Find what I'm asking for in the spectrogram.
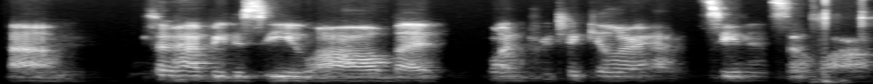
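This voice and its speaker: A woman's voice: sits low, flat delivery, a little fast, gravelly, a crowd in the background, poor audio. A woman leading an online group meditation session over a video call, talking informally and meanderingly with many fillers before guiding the practice. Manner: rambling and warm in greeting, with many fillers. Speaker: meditation guide. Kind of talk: informal spiritual talk before a guided meditation.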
